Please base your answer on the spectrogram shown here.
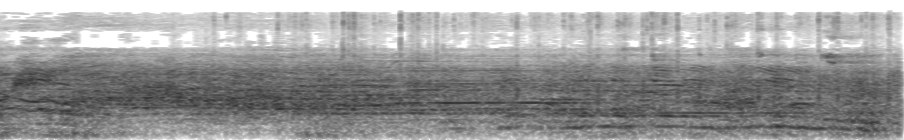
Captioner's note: cheering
